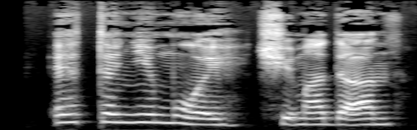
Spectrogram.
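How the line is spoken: Hoarse frightened roar. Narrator (Russian): Петька хрипло заревел от страха

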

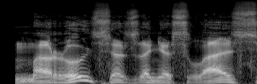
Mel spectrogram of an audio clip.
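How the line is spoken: Laughing like a child. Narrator (Russian): говорил он, смеялся, как дитя

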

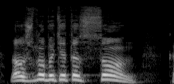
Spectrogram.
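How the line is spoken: Shouting. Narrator (Russian): Он закричал

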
